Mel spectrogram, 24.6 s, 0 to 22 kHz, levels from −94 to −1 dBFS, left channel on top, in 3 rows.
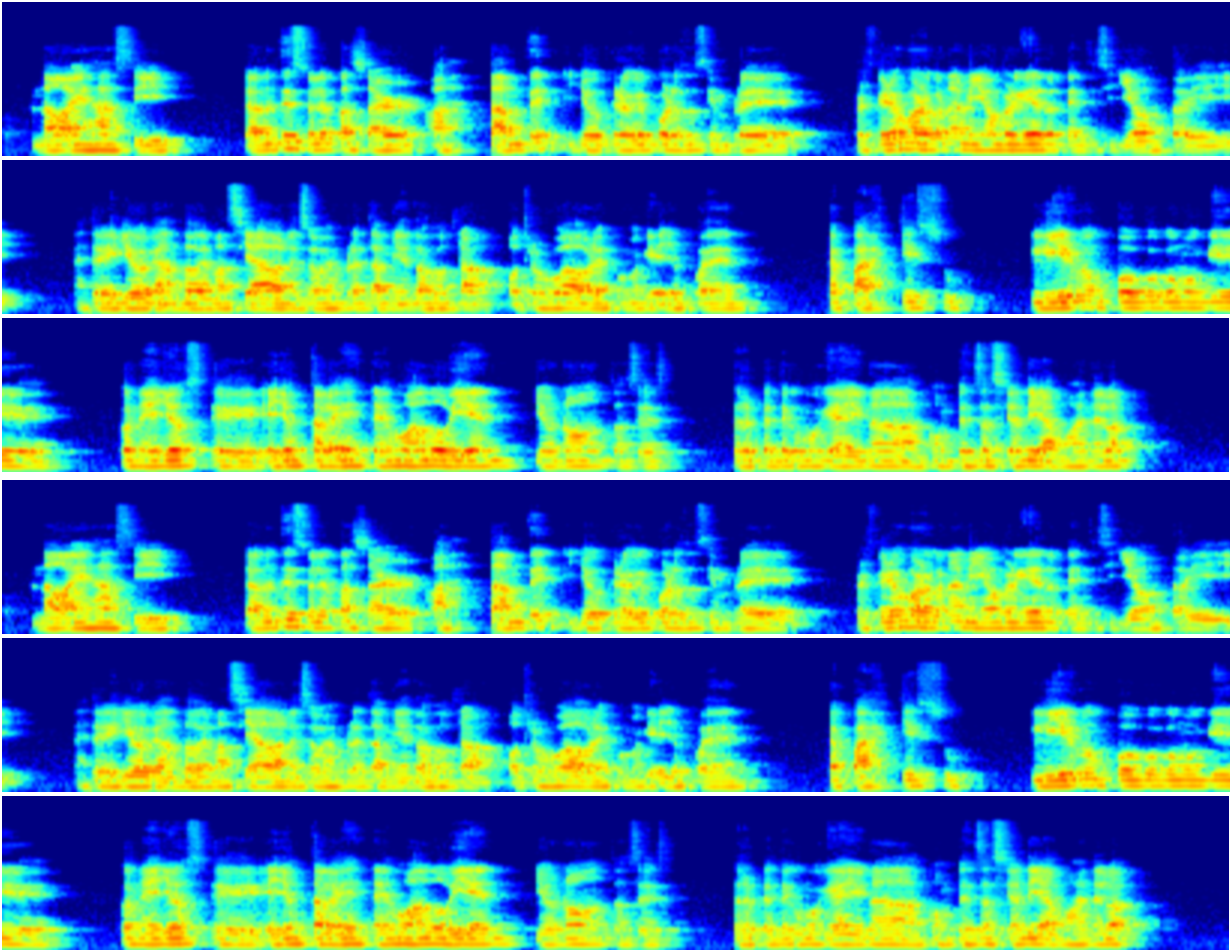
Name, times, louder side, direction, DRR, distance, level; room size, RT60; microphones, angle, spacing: voice 1, 0.2-1.1 1.6-5.2 5.8-8.2 8.8-13.1 13.8-14.5 15.0-16.6 17.2-20.7 21.2-23.8, left 2 dB, 45° left, -1 dB, 1.6 m, -25 dB
5.7 x 3.1 x 2.5 m, 0.41 s
head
